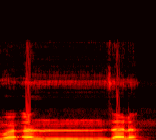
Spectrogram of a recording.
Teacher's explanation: nun sukun bertemu dengan huruf za harus dibaca samar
